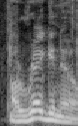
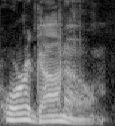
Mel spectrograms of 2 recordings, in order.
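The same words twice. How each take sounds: First: It is said with an American accent. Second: It is said with a British accent.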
